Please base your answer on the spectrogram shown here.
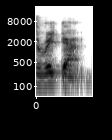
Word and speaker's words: RIKEN: So this is pronounced as Riken.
